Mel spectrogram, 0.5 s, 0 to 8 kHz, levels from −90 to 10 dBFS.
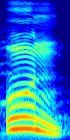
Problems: constant background noise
